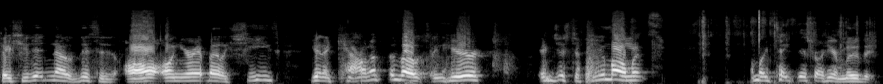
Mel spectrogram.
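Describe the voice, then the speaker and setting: A middle-aged man hosting a casual live video at home, playful and teasing with a child, often dropping to a soft hushed voice. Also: fairly high pitch, normal speed.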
